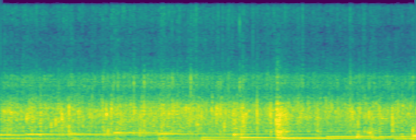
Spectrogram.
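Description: Chopped okra (bhindi) frying in hot mustard oil in a pan, a steady close sizzle with crackling pops throughout, plus scattered metallic tones.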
